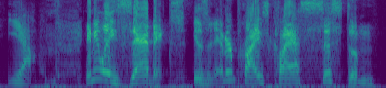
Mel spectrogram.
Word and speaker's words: Zabbix: Zabbix. I'm pretty sure that's how it's pronounced. Z-A-B-B-I-X.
